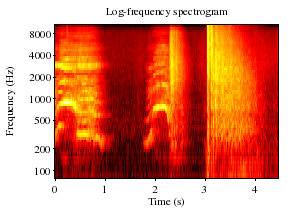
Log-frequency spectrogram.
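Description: A person's voice calling out twice, without words, followed about three seconds in by a sudden loud bang that dies away over about a second.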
